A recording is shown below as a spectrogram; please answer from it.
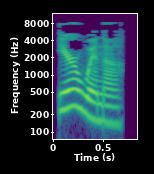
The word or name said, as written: earwyna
